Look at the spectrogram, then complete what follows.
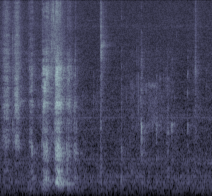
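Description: A man's short bursts of non-speech vocal noise, loudest about a second in, then a few faint clicks.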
